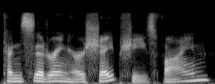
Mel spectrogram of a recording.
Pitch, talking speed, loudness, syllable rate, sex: 140 Hz, 140 wpm, -16 LUFS, 4.3 syllables/s, male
